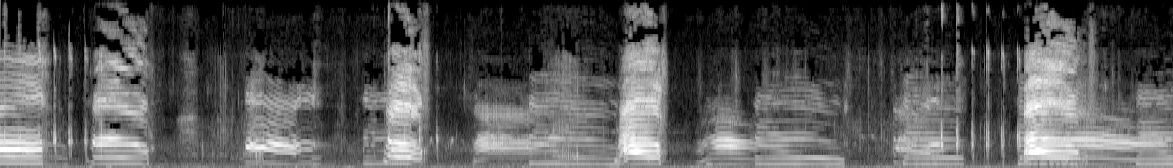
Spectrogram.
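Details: Hungry cat outside among cats eating cut fish, meowing repeatedly: short rising-then-falling meows and longer flat wails, roughly every second or two, with occasional sharper, louder cries over quiet low background noise.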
